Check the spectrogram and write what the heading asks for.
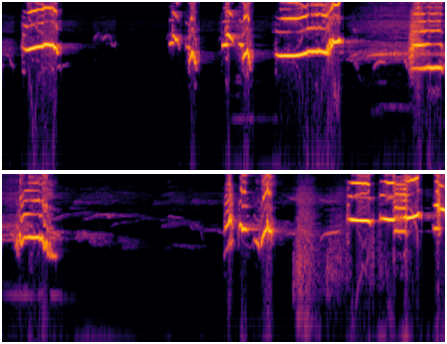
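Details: Oriental magpie-robin delivering varied, fill-in-laden song to prompt a lazy bird to sing: clear upslurred whistles mixed with scratchy trills, a pause of about a second, then more rapid whistled phrases.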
